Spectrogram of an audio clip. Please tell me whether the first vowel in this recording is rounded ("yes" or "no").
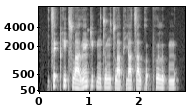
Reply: no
